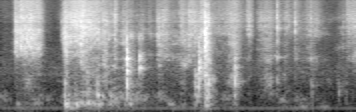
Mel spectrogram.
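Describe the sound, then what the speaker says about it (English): Paper is cut through the middle by hand with scissors or a tearing motion for a junk journal, giving short crisp rips and rustles in quick bursts, close and fairly quiet. "come in, cut that middle out."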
